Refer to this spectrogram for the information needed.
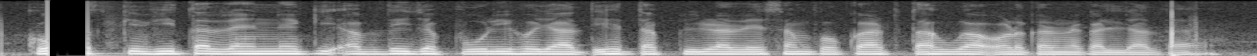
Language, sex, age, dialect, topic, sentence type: Hindi, male, 25-30, Awadhi Bundeli, agriculture, statement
